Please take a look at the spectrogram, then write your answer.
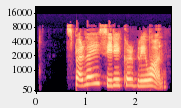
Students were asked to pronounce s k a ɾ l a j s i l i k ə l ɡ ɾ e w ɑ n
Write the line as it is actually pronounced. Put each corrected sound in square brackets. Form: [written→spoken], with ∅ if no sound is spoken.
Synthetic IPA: s [k→p] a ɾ l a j s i [l→ɾ] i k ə [l→ɽ] ɡ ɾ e w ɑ n

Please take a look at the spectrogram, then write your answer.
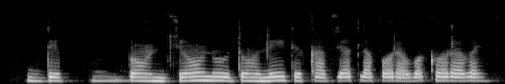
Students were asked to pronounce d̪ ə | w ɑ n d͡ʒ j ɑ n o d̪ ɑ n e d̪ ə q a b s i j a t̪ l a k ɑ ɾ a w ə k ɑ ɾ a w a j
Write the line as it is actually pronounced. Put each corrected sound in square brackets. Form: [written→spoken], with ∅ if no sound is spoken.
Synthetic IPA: d̪ ə | [w→b] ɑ n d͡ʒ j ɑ n o d̪ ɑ n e d̪ ə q a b [s→z] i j a t̪ l a [k→p] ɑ ɾ a w ə k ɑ ɾ a w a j

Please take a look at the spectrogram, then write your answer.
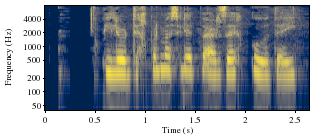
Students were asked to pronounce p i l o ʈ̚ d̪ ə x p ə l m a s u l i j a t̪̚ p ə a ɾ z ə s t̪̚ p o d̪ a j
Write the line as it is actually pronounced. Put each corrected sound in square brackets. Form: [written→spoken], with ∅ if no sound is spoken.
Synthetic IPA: p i l o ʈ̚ d̪ ə x p ə l m a s u l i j a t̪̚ p ə a ɾ z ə [s→x] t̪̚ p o d̪ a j

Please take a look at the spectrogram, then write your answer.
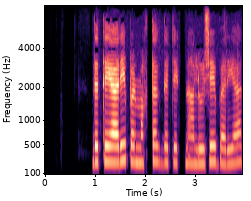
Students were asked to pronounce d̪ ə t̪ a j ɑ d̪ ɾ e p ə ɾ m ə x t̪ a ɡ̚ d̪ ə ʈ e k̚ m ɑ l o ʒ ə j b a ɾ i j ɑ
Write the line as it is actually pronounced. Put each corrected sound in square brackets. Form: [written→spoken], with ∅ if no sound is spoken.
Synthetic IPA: d̪ ə t̪ a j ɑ [d̪→∅] ɾ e p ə ɾ m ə x t̪ a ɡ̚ d̪ ə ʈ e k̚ [m→n] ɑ l o ʒ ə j b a ɾ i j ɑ

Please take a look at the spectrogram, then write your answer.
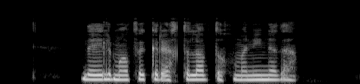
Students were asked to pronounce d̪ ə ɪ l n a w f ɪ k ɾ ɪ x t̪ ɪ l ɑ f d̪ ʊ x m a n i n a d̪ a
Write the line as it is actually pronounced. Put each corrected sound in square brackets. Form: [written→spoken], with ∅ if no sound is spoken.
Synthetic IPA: d̪ ə ɪ l [n→m] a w f ɪ k ɾ ɪ x t̪ ɪ l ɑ f d̪ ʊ x m a n i n a d̪ a

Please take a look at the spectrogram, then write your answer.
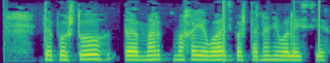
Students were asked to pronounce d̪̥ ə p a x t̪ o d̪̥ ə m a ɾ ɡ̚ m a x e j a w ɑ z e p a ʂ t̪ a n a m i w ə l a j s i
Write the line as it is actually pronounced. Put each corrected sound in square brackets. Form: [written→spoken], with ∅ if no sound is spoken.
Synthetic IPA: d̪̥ ə p a [x→ʂ] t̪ o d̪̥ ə m a ɾ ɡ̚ m [a→ə] x [e→a] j a w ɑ z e p a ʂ t̪ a n a [m→n] i w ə l a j s i

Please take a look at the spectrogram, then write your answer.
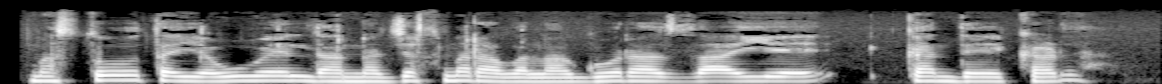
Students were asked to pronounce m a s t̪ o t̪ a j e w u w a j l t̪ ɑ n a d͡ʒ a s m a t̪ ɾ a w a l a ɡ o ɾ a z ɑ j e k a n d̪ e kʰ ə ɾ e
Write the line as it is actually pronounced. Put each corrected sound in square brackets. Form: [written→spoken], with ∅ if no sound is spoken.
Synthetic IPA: m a s t̪ o t̪ a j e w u w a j l [t̪→d̪] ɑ n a d͡ʒ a s m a [t̪→∅] ɾ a w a l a ɡ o ɾ a z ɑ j e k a n d̪ e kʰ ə [ɾ→ɽ] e

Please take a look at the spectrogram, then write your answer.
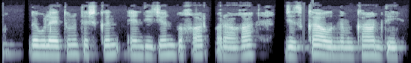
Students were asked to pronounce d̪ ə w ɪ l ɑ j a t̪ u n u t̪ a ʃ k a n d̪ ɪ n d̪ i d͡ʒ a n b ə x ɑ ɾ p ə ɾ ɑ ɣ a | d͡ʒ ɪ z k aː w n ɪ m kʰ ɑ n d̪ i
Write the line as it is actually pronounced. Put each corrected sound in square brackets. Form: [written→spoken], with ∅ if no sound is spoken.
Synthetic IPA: d̪ ə w ɪ l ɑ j a t̪ u n [u→o] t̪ a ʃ k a n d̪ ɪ n d̪ i d͡ʒ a n b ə x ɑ ɾ p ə ɾ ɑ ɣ a | d͡ʒ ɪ z k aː w n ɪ m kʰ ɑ n d̪ i

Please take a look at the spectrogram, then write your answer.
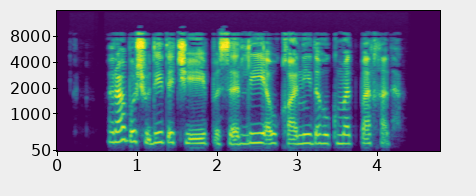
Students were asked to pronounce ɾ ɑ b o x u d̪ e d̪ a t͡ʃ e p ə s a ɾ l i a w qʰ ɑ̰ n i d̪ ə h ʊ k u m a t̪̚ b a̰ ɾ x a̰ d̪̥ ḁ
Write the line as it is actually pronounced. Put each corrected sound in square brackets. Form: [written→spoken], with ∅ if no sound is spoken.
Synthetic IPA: ɾ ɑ b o [x→ʃ] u d̪ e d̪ a t͡ʃ e p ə s a ɾ l i a w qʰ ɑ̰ n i d̪ ə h ʊ k u m a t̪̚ b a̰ ɾ x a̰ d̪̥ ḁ

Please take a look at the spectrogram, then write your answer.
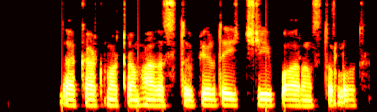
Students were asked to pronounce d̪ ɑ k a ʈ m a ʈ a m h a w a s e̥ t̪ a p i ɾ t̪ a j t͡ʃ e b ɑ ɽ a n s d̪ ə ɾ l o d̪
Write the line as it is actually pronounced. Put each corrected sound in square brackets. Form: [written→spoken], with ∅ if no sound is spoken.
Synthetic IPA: d̪ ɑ k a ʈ m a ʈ a m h a [w→ɣ] a s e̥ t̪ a p i ɾ [t̪→d̪] a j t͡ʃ e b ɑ [ɽ→ɾ] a n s d̪ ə ɾ l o d̪

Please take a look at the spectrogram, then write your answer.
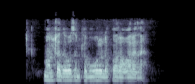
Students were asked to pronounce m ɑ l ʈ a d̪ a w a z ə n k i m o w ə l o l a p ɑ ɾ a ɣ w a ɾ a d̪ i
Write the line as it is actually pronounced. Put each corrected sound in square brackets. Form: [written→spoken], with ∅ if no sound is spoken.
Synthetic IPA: m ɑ l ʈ a d̪ [a→ə] w a z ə n k [i→a] m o w ə l o l a p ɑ ɾ a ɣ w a ɾ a d̪ [i→a]

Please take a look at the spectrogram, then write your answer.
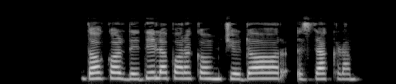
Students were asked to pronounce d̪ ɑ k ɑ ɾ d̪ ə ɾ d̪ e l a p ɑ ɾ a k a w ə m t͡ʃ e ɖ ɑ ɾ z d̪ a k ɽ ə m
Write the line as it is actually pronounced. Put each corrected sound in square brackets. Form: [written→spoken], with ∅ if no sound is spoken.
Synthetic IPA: d̪ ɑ k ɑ ɾ d̪ ə [ɾ→∅] d̪ e l a p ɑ ɾ a k a w ə m t͡ʃ e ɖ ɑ ɾ z d̪ a k ɽ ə m

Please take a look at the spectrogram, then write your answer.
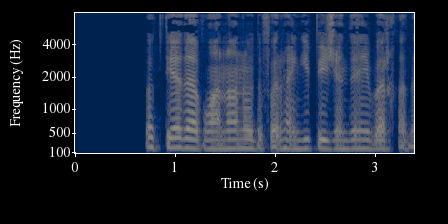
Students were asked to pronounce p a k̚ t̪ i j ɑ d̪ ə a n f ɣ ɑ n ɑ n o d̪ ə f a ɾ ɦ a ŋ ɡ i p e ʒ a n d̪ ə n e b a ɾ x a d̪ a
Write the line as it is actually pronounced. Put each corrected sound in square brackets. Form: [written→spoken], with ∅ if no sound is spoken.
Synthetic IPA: p a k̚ t̪ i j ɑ d̪ ə a [n→∅] f ɣ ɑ n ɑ n o d̪ ə f a ɾ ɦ a ŋ ɡ i p e ʒ a n d̪ ə n e b a ɾ x a d̪ a

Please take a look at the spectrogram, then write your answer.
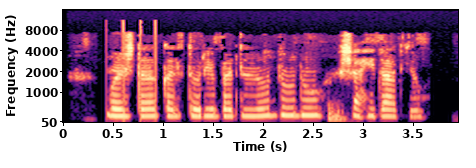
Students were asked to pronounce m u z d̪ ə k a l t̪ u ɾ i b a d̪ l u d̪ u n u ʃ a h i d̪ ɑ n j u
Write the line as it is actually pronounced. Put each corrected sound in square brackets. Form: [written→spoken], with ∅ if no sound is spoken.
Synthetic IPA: m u [z→ʒ] d̪ ə k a l t̪ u ɾ i b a d̪ l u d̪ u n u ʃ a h i d̪ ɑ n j u

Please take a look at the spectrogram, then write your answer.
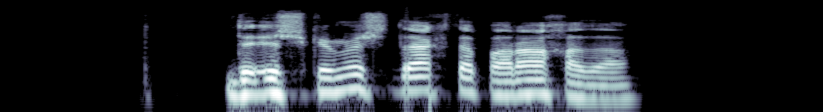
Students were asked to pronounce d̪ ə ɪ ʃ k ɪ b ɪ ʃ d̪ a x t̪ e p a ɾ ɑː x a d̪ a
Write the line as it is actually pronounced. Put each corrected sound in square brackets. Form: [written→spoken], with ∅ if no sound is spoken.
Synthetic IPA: d̪ ə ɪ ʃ k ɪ [b→m] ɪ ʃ d̪ a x t̪ [e→a] p a ɾ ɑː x a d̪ a

